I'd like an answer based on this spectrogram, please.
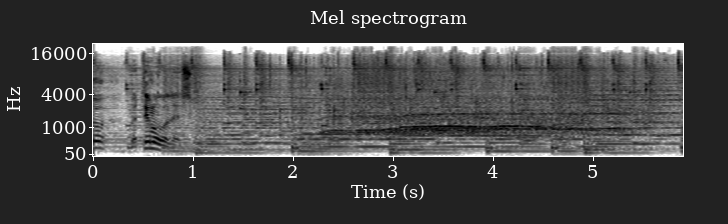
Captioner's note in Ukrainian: оплески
